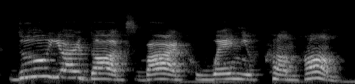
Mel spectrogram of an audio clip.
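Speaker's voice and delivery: slow, deliberate English sentence; slow classroom reading of the English question; slow model reading. Shown as a demonstration. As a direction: read it slowly so students follow. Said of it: "teacher reads exercise sentence aloud".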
